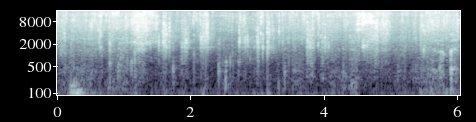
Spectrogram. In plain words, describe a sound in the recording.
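A pepper grinder crunches and grinds.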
